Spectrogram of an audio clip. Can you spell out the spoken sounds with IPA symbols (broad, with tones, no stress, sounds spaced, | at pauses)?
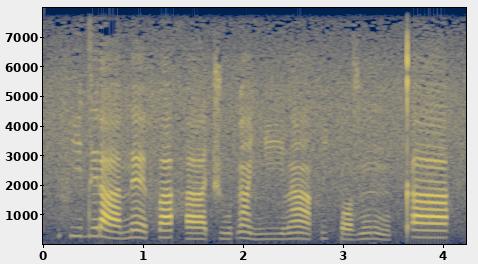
f i˦ d ɪ˦ ɾ aː˨ n ɛ˦˨ f a˦ h aː˨ t͡ʃ u˨ ɗ ã˦˨ ɲ iː˨ l ã˦˨ f i˦ k͡p ɔ˨ z ũ˦ ɾ ũ˨ | kʼ aː˦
